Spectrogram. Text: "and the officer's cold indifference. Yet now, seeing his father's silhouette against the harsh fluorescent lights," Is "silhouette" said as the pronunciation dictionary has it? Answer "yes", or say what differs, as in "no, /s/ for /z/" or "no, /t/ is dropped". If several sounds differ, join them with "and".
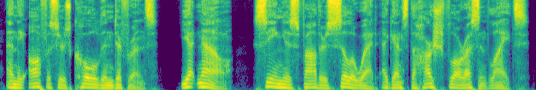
yes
